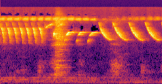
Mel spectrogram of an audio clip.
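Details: Caged domestic canary singing a training song: quick series of high, thin downslurred notes, then a brief broadband rustle, then a few short whistles and slower repeated sweeping notes descending in pitch.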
